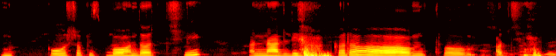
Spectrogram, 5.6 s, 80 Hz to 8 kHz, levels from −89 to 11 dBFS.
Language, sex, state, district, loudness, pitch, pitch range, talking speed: Odia, female, Odisha, Khordha, -20 LUFS, 210 Hz, 205-235 Hz, 110 wpm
